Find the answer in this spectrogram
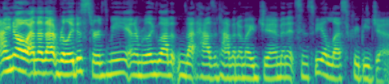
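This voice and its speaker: Animated tone at a very fast pace, with hardly any pauses, ordinary pitch variation and big swings in loudness. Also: woman, medium pitch for a woman. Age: 20s. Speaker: podcast co-host. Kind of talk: casual chat.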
